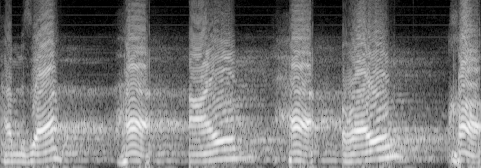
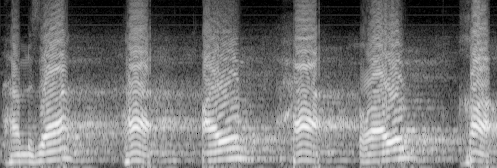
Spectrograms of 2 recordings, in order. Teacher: Jadi urutannya itu tenggorokan bawah hamzah ha tengah ain ha atas gin k itu urutannya ya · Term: huruf-huruf izhar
